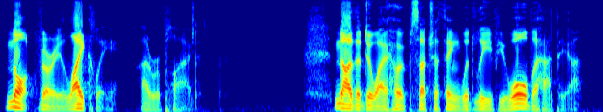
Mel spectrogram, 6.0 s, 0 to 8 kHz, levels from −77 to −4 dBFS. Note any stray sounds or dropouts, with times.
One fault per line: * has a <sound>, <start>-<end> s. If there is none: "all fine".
all fine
